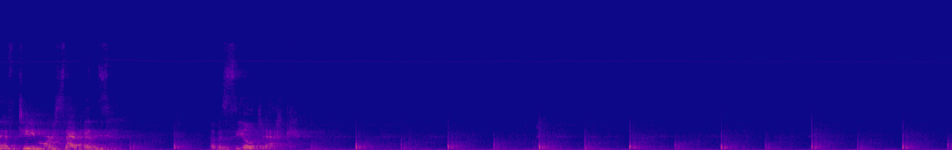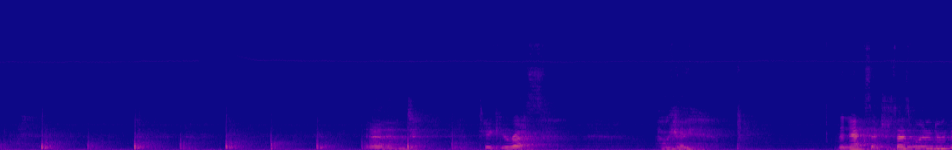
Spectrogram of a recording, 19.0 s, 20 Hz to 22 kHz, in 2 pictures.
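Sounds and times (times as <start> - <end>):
feet landing on rubber floor: 1.0 - 14.3.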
